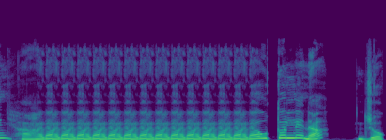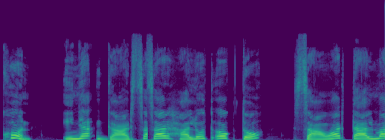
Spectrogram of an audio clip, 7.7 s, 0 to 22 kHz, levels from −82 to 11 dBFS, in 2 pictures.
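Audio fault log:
0.53–2.56 s: repeated frames. A block of about 157 ms of speech, six compressed frames long, plays over and over, thirteen extra times, before the talker moves on into "ᱩᱛᱟᱹᱨ ᱞᱮᱱᱟ". The decoder is handed the same run of frames again and again, so the same fragment loops as a rapid machine-like stutter. The passage is stretched by about 2.04 s.
5.33–5.44 s: repeated frames. A shorter block of about 105 ms, four frames long, is played one extra time, giving a single quick hiccup. The clip grows by about 0.1 s here.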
